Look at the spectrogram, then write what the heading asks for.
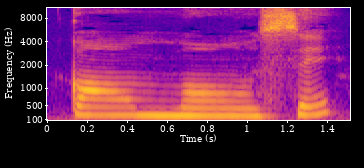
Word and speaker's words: commencer: Các bạn xem từ trên xuống dưới thì chúng ta sẽ có câu 1 này, commencer, hai chữ cờ nhưng một chữ đọc là cờ, một chữ đọc là sở.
